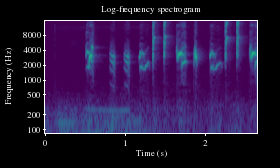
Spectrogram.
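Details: Long-tailed shrike calling to provoke rivals: a run of short, sharp chirps between two and four kilohertz, roughly five per second, some rising, after a quiet start with faint low hum.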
